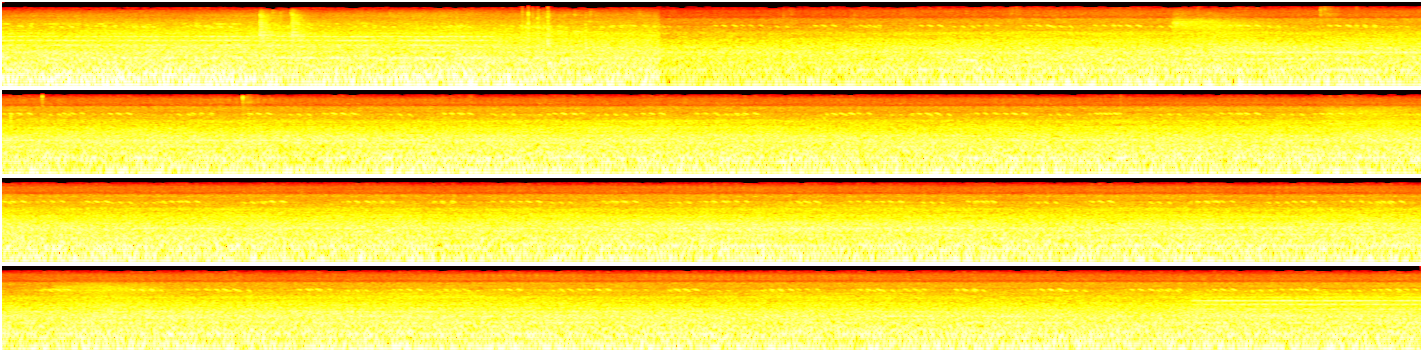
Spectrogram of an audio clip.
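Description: Train running close by: a steady, loud rumble. There is a held chord of steady tones in the first few seconds and again near the end, and a faint regular tick about twice a second. The sound drops and changes abruptly about three seconds in.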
